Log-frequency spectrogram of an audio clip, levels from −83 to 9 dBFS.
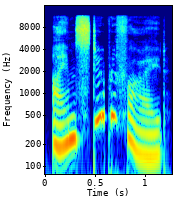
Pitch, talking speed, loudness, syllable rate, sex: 200 Hz, 140 wpm, -19 LUFS, 4.4 syllables/s, female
